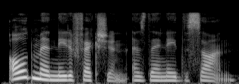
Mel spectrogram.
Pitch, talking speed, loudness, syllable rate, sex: 205 Hz, 225 wpm, -17 LUFS, 5.1 syllables/s, female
